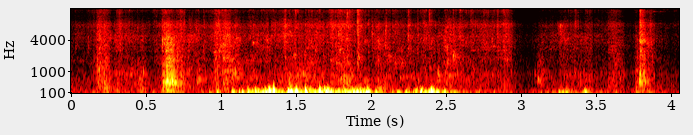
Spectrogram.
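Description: Low, rough grunting from an animal, lasting about a second and a half and starting about a second in, with a few short clicks before and after it.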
